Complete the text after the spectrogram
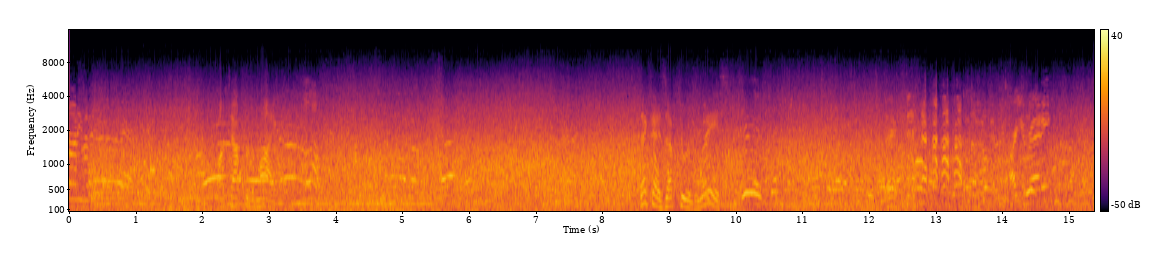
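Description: Water churns and splashes around a raft.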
